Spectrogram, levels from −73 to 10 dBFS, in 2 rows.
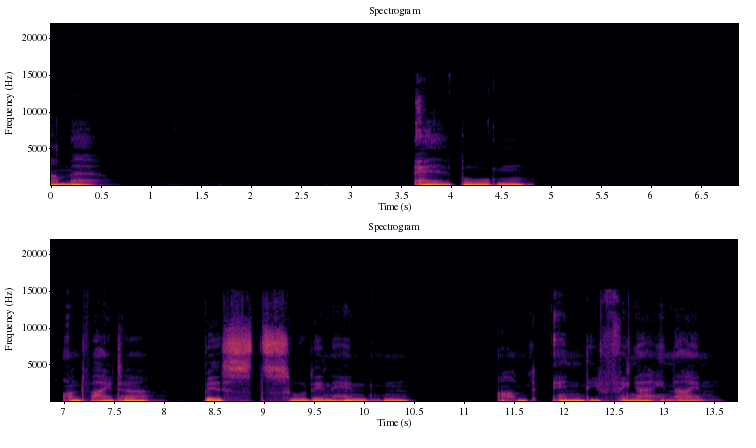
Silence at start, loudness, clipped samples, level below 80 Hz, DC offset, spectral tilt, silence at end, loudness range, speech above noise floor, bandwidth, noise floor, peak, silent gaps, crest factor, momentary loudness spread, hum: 0 s; -21 LUFS; under 0.1%; -40 dBFS; under 0.1%; -6 dB/octave; 0.3 s; 6 LU; 48 dB; 12.5 kHz; -68 dBFS; -6 dBFS; 4.83-6.82 s, 10.53-11.32 s; 16 dB; 12 LU; none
